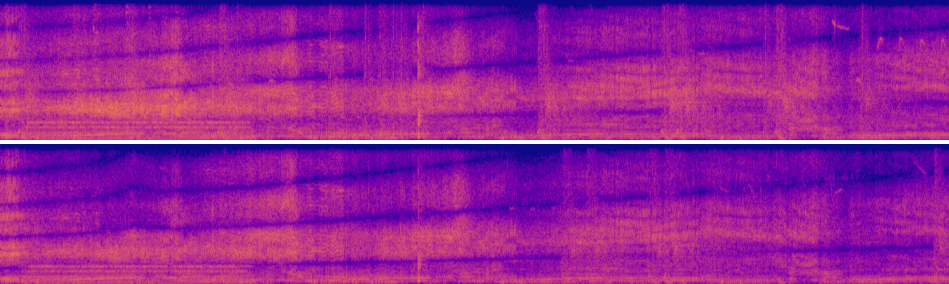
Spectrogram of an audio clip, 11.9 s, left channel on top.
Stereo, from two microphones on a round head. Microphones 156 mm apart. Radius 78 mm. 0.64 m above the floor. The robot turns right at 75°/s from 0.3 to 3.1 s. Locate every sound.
0.0 s a motorcycle: centre (ahead or behind); by 11.9 s 20° left (ahead or behind)
5.2 s a snare drum: 70° left (ahead or behind)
